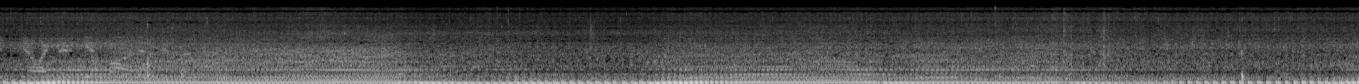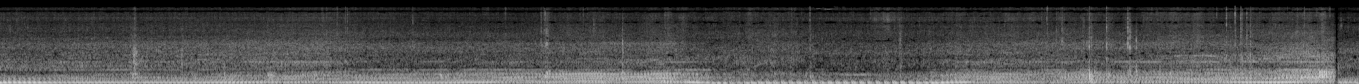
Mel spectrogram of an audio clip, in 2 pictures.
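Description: A 2024 Can-Am Defender Limited and a Polaris Xpedition Northstar UTV maneuver on a trail, their engines idling and revving steadily through repeated forward and reverse turns, with someone talking over the engine noise throughout.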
